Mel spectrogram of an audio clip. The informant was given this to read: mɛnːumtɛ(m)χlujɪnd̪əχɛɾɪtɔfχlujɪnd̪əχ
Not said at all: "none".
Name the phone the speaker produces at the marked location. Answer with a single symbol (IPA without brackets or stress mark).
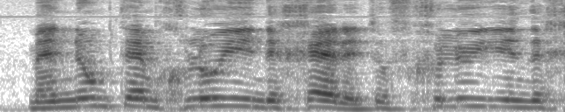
m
